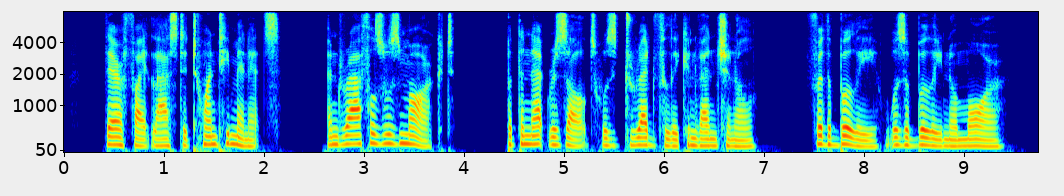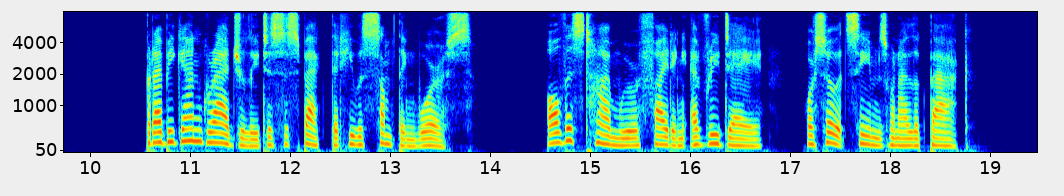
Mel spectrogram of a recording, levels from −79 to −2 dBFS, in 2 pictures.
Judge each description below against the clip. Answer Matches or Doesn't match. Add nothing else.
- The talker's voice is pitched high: Doesn't match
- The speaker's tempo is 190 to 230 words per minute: Doesn't match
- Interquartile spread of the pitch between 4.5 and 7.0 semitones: Doesn't match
